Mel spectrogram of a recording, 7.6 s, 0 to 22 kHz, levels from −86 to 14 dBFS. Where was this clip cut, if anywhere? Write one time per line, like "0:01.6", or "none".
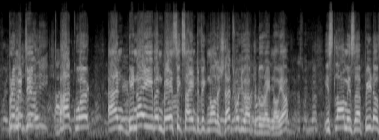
0:06.4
